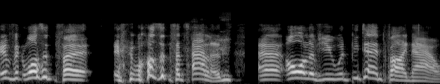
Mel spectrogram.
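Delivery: exaggerated thick British accent. Retelling a line from Captain Morgan: Captain Morgan British accent. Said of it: "the most British accent of anyone ever".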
